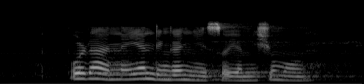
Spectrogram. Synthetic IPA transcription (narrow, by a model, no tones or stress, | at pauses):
pʼuɺanɛjandʱiŋɡaɲisɔ̰jamiʃumoːni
